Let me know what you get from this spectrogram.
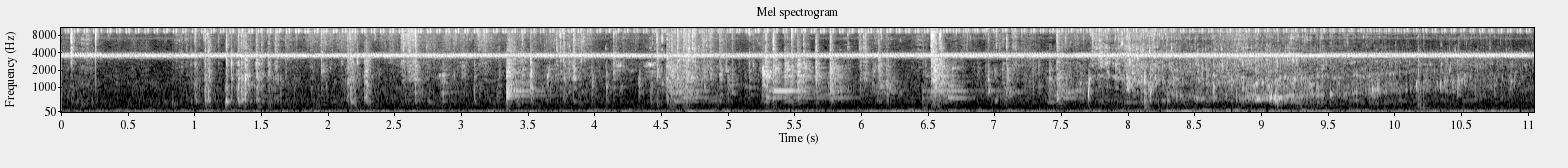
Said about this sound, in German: Ich schöpf jetzt mal Wasser herauf. Lässt du mich mal?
